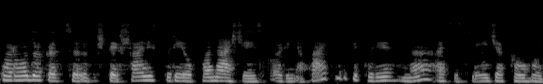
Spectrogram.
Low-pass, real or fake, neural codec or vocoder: 7.2 kHz; fake; vocoder, 22.05 kHz, 80 mel bands, WaveNeXt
